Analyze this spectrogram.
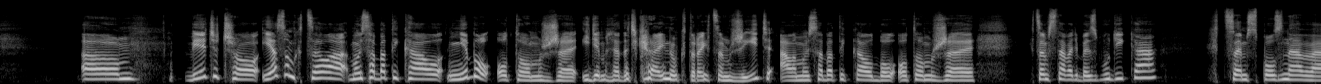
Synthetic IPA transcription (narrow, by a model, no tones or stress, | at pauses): ʋɪɛcɛt͡ʃɔjasɔmxt͡sɛlamɔjsabat̪ikalɲɛbɔlɔt̪ɔmʒɛʔiɟɛmɦʎad̪ackɾajinukt̪ɔɾɛjxt͡sɛmʒiɟʔalɛmɔjsabat̪ikalbɔlʔɔt̪ɔmʒɛ | xt͡sɛmst̪aːʋaɟbɛzbuɟiːka | xt͡sɛmspɔznaːʋa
